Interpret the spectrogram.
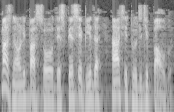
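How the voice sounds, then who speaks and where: A man's voice: lowish voice, expressive, moderate pace, breathy edge. A man reading scripted narration for an audio drama as its narrator. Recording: muffled studio narration over music.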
